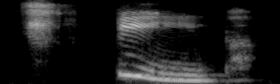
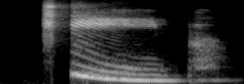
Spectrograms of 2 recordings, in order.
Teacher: it slowly and you go sh sheep but the CH sound you will not release the sound slowly you release it suddenly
